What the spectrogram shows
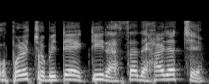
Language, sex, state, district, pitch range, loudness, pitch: Bengali, male, Assam, Kamrup Metropolitan, 190-225 Hz, -12 LUFS, 215 Hz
